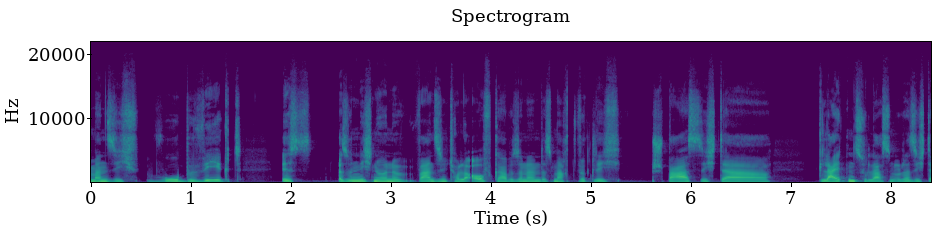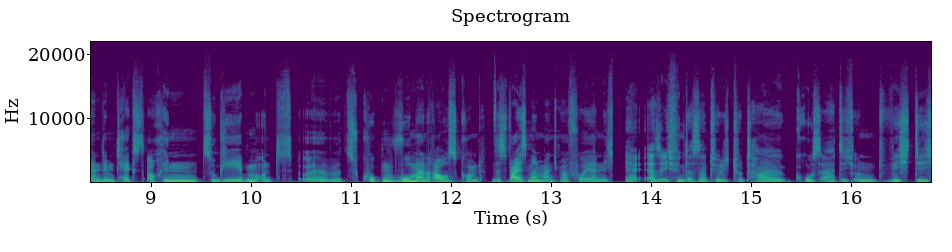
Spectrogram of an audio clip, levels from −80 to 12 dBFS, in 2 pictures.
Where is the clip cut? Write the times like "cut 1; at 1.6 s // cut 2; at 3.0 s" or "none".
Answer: cut 1; at 12.3 s // cut 2; at 13.6 s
